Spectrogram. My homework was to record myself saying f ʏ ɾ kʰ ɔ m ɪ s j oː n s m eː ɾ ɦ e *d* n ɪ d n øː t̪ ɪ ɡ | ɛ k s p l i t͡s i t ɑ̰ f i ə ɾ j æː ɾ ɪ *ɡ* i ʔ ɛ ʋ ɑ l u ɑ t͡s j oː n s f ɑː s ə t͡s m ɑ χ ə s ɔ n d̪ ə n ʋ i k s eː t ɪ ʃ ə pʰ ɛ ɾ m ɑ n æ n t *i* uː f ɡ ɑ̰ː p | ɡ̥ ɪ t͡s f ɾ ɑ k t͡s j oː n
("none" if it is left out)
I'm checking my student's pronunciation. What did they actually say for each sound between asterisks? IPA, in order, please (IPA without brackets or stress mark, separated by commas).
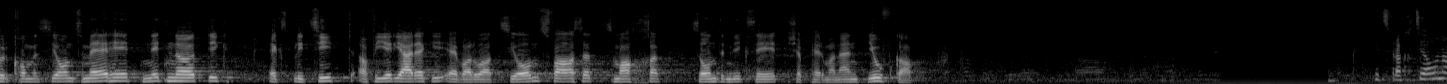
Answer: t, ɡ, i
